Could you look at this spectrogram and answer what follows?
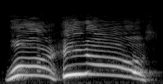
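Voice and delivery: high, loud, slow cheering shout; shouting crowd. Retold or imitated. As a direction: cheer them like a crowd yelling. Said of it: "le gritaban". (grito de multitud vitoreando)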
